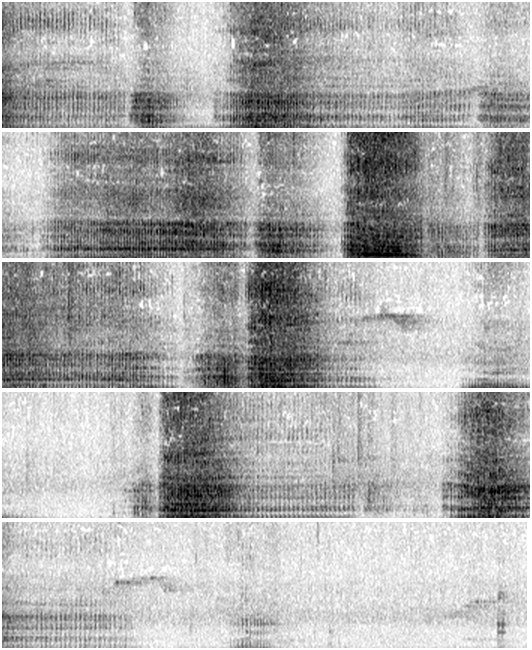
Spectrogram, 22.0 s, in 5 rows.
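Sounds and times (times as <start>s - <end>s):
tiger roaring: 0.0s - 12.0s, 14.2s - 18.7s.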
